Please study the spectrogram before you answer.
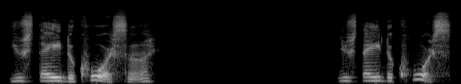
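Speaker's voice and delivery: slow, tender and sincere; slow, moved praise; heartfelt. Real, not acted. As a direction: tell him gently how proud you are. Emotional praise of son.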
